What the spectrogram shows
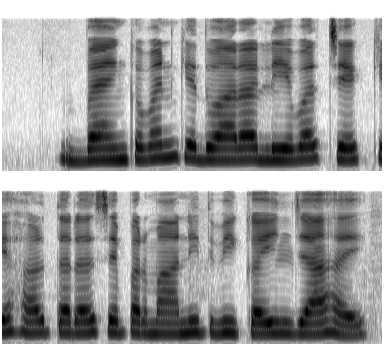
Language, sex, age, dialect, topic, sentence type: Magahi, female, 31-35, Western, banking, statement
